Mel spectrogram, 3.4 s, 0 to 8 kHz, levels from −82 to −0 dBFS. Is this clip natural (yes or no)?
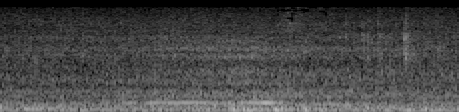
yes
